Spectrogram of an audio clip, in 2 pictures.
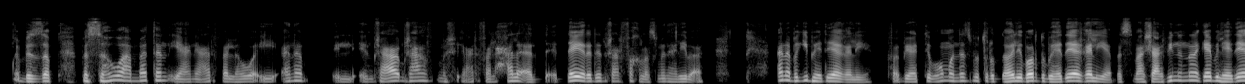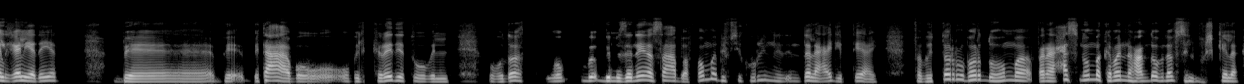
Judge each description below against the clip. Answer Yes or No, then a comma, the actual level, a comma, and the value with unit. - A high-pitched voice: No, medium, 155 Hz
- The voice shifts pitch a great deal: No, average, 4.2 semitones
